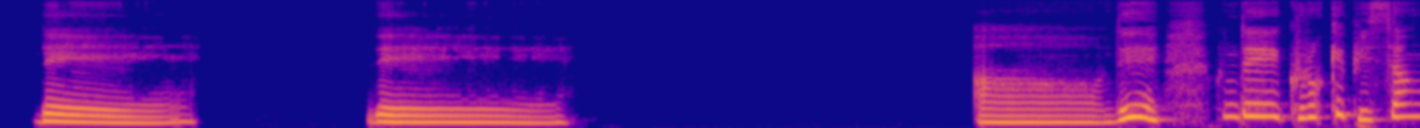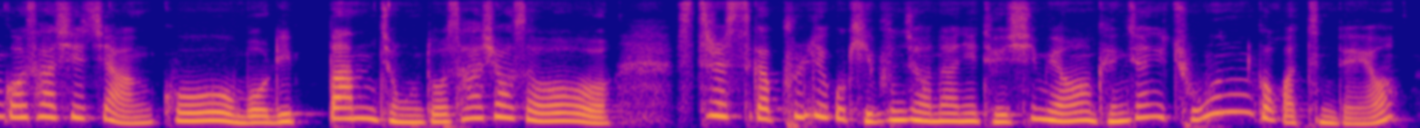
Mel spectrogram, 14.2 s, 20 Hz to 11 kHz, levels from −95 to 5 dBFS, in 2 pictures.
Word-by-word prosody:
네. 170 Hz, -3 st, +1 dB, 0.8 s
네. 170 Hz, -3 st, 0 dB, 2.0 s
아 170 Hz, -1 st, -2 dB
네. 275 Hz, -2 st, +7 dB, 0.2 s
근데 325 Hz, 0 st, +2 dB
그렇게 300 Hz, +5 st, +1 dB
비싼 315 Hz, +5 st, -1 dB
거 300 Hz, -1 st, +1 dB
사시지 295 Hz, -3 st, -2 dB
않고 205 Hz, +4 st, +2 dB
뭐 165 Hz, +1 st, +2 dB
립밤 195 Hz, +9 st, +1 dB
정도 185 Hz, -3 st, 0 dB
사셔서 210 Hz, -, 0 dB, 0.3 s
스트레스가 320 Hz, -5 st, -1 dB
풀리고 310 Hz, +1 st, -1 dB
기분 220 Hz, +2 st, 0 dB
전환이 200 Hz, -3 st, +2 dB
되시면 200 Hz, +3 st, 0 dB
굉장히 210 Hz, +11 st, -1 dB
좋은 410 Hz, -, -4 dB
것 275 Hz, -, -1 dB
같은데요? 160 Hz, -, -4 dB
200 Hz, 215 characters per minute, -24 LUFS, 170-280 Hz, 2.0 s, 네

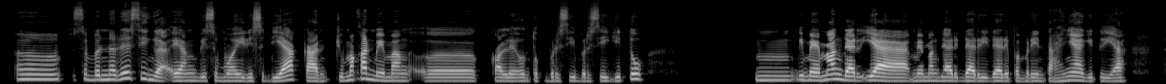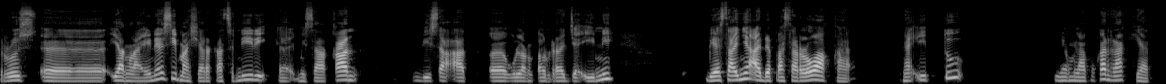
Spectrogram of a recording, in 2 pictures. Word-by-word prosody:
Eee, 235 Hz, 0 st, 0 dB, 0.2 s
sebenarnya 220 Hz, +4 st, 0 dB
sih 270 Hz, -2 st, -3 dB
enggak 220 Hz, -5 st, +1 dB
yang 175 Hz, 0 st, 0 dB
di 170 Hz, -, -7 dB
semuanya 165 Hz, -1 st, -2 dB
disediakan, 160 Hz, +1 st, +1 dB
cuma 190 Hz, +5 st, -2 dB
kan 260 Hz, +2 st, +5 dB
memang, 170 Hz, -4 st, 0 dB
eee, 160 Hz, 0 st, -2 dB, 0.2 s
kalau 160 Hz, -1 st, -1 dB
untuk 165 Hz, +2 st, -8 dB
bersih-bersih 165 Hz, 0 st, -6 dB
gitu, 200 Hz, +9 st, -1 dB, 1.1 s
mmm, 195 Hz, 0 st, -4 dB
memang 210 Hz, +5 st, +5 dB
dari 190 Hz, -4 st, +4 dB
ya, 175 Hz, -4 st, +8 dB
memang 170 Hz, +1 st, -2 dB
dari 170 Hz, -1 st, 0 dB
dari 160 Hz, -2 st, +2 dB
dari 165 Hz, 0 st, +2 dB
pemerintahnya, 160 Hz, +4 st, -2 dB
gitu 160 Hz, 0 st, -8 dB
ya. 155 Hz, +1 st, -1 dB, 0.4 s
Terus, 185 Hz, +5 st, -2 dB
eee, 155 Hz, -2 st, -1 dB
yang 180 Hz, -3 st, +2 dB
lainnya 160 Hz, -, -1 dB
sih 265 Hz, 0 st, +1 dB
masyarakat 160 Hz, -1 st, -3 dB
sendiri. 205 Hz, 0 st, -1 dB
Kayak 155 Hz, +1 st, -10 dB
misalkan 160 Hz, +7 st, +4 dB, 0.5 s
di 170 Hz, -2 st, -8 dB
saat, 165 Hz, -1 st, -1 dB, 0.2 s
eee, 165 Hz, 0 st, +1 dB
ulang 160 Hz, -1 st, -3 dB
tahun 160 Hz, -2 st, -5 dB
raja 160 Hz, -1 st, -3 dB
ini 195 Hz, +11 st, 0 dB, 1.0 s
biasanya 200 Hz, +7 st, +4 dB
ada 185 Hz, -1 st, +3 dB
pasar 175 Hz, -1 st, 0 dB
loak, 200 Hz, -1 st, +6 dB
Kak. 145 Hz, -2 st, -6 dB, 0.5 s
Nah, 175 Hz, -, -2 dB
itu 205 Hz, +11 st, -4 dB, 1.0 s
yang 180 Hz, 0 st, -5 dB
melakukan 180 Hz, +7 st, -1 dB
rakyat. 180 Hz, -8 st, -4 dB
170 Hz, 135 wpm, -24 LUFS, 160-200 Hz, 1.1 s, ya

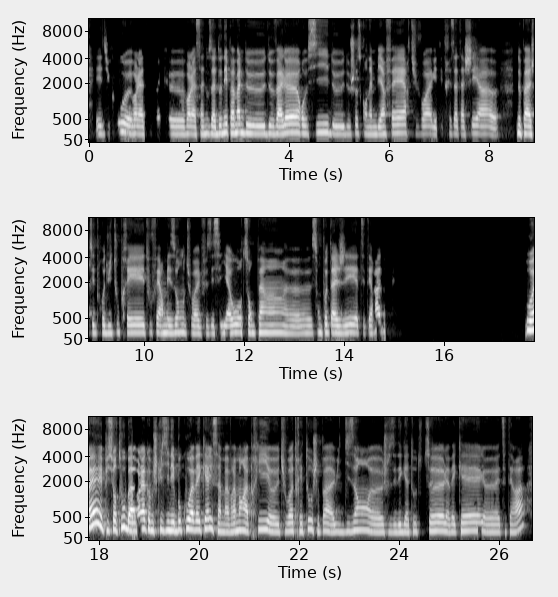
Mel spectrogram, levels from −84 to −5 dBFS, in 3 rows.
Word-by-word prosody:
et 165 Hz, +1 st, -4 dB
du 155 Hz, +1 st, -13 dB
coup 205 Hz, +2 st, -2 dB
heu, 170 Hz, -2 st, +2 dB
voilà, 160 Hz, -1 st, +1 dB
c'est 160 Hz, +2 st, -12 dB
vrai 270 Hz, -, -15 dB, 0.2 s
que 155 Hz, -1 st, -2 dB
voilà, 160 Hz, -1 st, +1 dB
ça 155 Hz, +1 st, -5 dB
nous 165 Hz, +1 st, -3 dB
a 155 Hz, -, +3 dB
donné 175 Hz, +3 st, +1 dB
pas 175 Hz, -1 st, +2 dB
mal 185 Hz, -1 st, +3 dB
de 165 Hz, -2 st, +1 dB
de 165 Hz, 0 st, -2 dB
valeurs 180 Hz, +4 st, +4 dB
aussi, 180 Hz, +3 st, -3 dB
de 160 Hz, -2 st, -3 dB
de 155 Hz, 0 st, -10 dB
choses 170 Hz, +1 st, -6 dB
qu'on 160 Hz, -2 st, -9 dB
aime 150 Hz, 0 st, -4 dB
bien 155 Hz, +1 st, 0 dB
faire, 175 Hz, +2 st, 0 dB
tu 180 Hz, -2 st, -15 dB
vois? 160 Hz, 0 st, -3 dB
Elle 155 Hz, -, -7 dB
était 140 Hz, -, -14 dB
très 165 Hz, 0 st, -17 dB
attachée 160 Hz, +2 st, -4 dB
à, 160 Hz, -2 st, -2 dB
heu, 135 Hz, -, -9 dB, 0.4 s
ne 175 Hz, -, +2 dB
pas 165 Hz, 0 st, +4 dB
acheter 160 Hz, +1 st, +1 dB
de -, -, -13 dB
produits 155 Hz, -1 st, -4 dB
tout 175 Hz, +1 st, -11 dB
prêts, 165 Hz, -1 st, 0 dB
tout 165 Hz, -, -16 dB
faire 160 Hz, -2 st, -1 dB
maison, 160 Hz, +2 st, -1 dB
tu 160 Hz, -, -13 dB
vois? 150 Hz, -2 st, -2 dB
Elle 145 Hz, -, -5 dB
faisait 150 Hz, 0 st, -10 dB
ses 150 Hz, +2 st, -5 dB
yaourts, 160 Hz, +2 st, 0 dB
son 165 Hz, -2 st, -3 dB
pain, 165 Hz, -1 st, -1 dB, 0.4 s
heu, 155 Hz, -, -7 dB
son 165 Hz, +2 st, -6 dB
potager 160 Hz, 0 st, 0 dB
et 160 Hz, -, -2 dB
cetera, 150 Hz, 0 st, -6 dB, 0.2 s
donc 185 Hz, -2 st, -14 dB
heu -, -, -34 dB, 2.6 s
Ouais, 265 Hz, +10 st, +9 dB
et -, -, +3 dB
puis 185 Hz, -, -2 dB
surtout, 200 Hz, +7 st, +3 dB
bah, 190 Hz, -6 st, +8 dB
voilà, 220 Hz, +2 st, +6 dB
comme 200 Hz, -3 st, +2 dB
je 180 Hz, -, -2 dB
cuisinais 185 Hz, -1 st, +2 dB
beaucoup 195 Hz, +4 st, +2 dB
avec 200 Hz, 0 st, +4 dB
elle, 225 Hz, -1 st, +4 dB
ça 175 Hz, -4 st, -1 dB
m'a 160 Hz, -1 st, -1 dB
vraiment 180 Hz, +4 st, +1 dB
appris, 205 Hz, +4 st, 0 dB
heu, 160 Hz, -2 st, 0 dB
tu 155 Hz, +2 st, -8 dB
vois? 175 Hz, +1 st, +2 dB
Très 175 Hz, -1 st, -5 dB
tôt, 210 Hz, +5 st, -3 dB
je -, -, -4 dB
sais 160 Hz, -, -8 dB
pas 180 Hz, 0 st, -1 dB
à 155 Hz, -, 0 dB
8-10 160 Hz, +2 st, -5 dB
ans, 195 Hz, -1 st, -1 dB
heu, 155 Hz, -1 st, -2 dB
je 155 Hz, -, -10 dB
faisais 155 Hz, 0 st, -8 dB
des 155 Hz, +1 st, -2 dB
gâteaux 160 Hz, +1 st, -4 dB
toute 155 Hz, -1 st, -25 dB
seule 180 Hz, -1 st, +1 dB
avec 160 Hz, 0 st, -5 dB
elle, 180 Hz, 0 st, 0 dB
heu, 155 Hz, -1 st, -4 dB
et 155 Hz, -, -6 dB
cetera, 160 Hz, -, -5 dB
165 Hz, 220 wpm, -20 LUFS, 155-180 Hz, 2.6 s, Ouais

